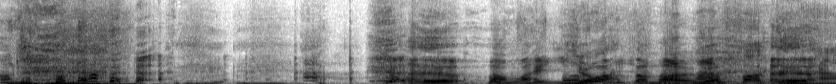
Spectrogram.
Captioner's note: men laughs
